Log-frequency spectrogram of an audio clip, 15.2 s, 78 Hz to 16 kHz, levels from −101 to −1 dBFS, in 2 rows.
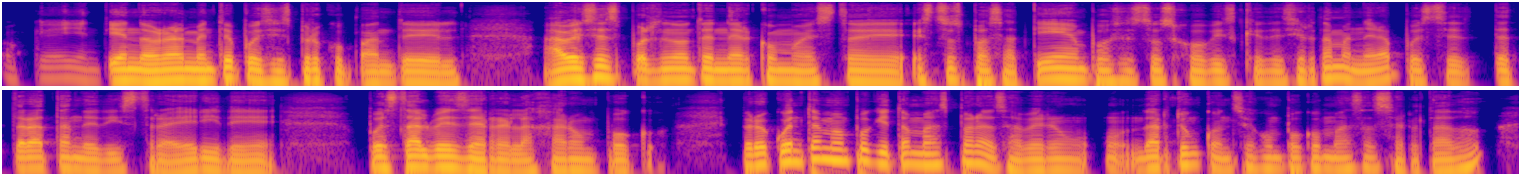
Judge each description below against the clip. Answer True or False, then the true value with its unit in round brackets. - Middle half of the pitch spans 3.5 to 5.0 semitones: False (2.9 semitones)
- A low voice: True (110 Hz)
